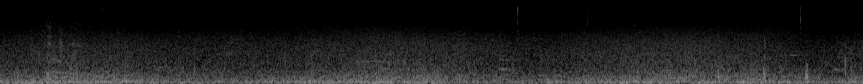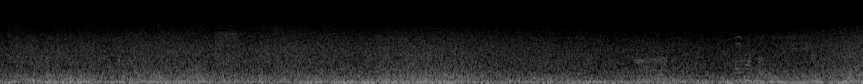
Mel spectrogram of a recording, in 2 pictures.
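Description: A small wood fire crackles and pops.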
